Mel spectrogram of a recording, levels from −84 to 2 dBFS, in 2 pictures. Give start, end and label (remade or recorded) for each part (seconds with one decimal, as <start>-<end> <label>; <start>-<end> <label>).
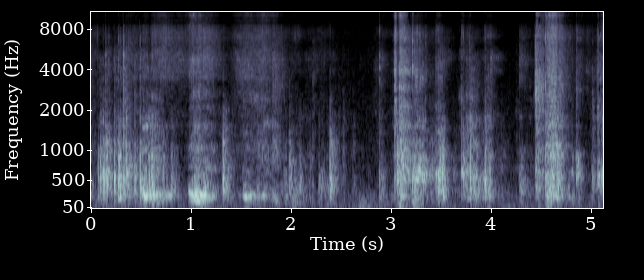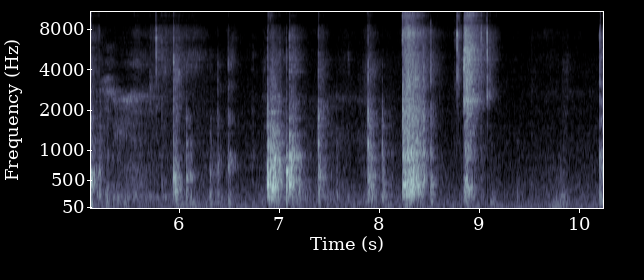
0.0-8.1 remade; 8.1-8.8 recorded; 8.8-10.2 remade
